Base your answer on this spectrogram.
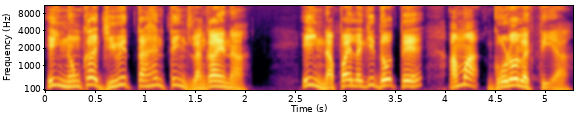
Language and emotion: Santali, angry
